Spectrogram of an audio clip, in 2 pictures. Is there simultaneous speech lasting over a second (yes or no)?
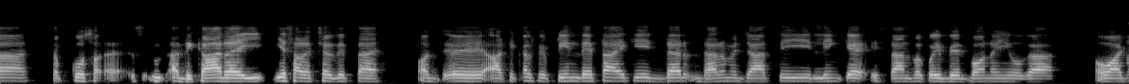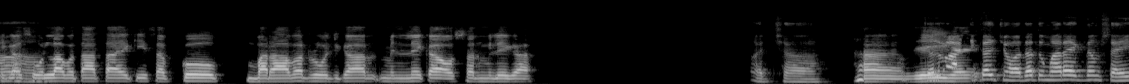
no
